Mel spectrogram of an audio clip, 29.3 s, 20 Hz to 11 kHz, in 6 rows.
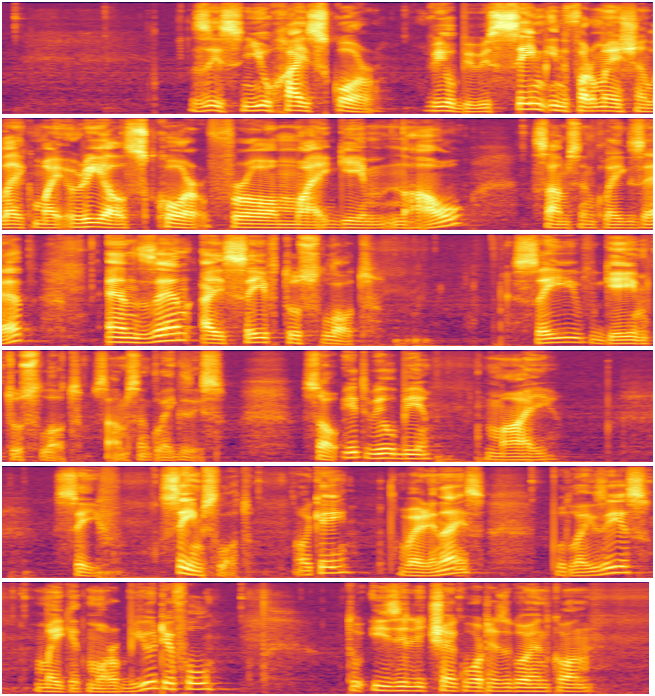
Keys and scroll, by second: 11.8-13.2 typing, 17.5-20.2 typing.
